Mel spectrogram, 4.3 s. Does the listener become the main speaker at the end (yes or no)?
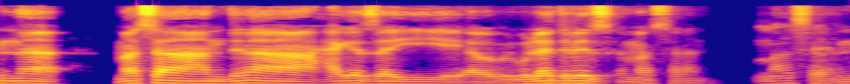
no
